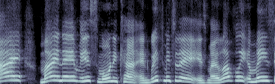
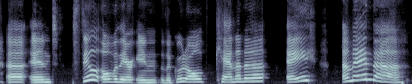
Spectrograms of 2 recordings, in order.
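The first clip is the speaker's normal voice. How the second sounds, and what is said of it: Weak attempt at Canadian accent. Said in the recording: “I tried with my accent; it wasn't very good... it was quite pathetic as well, but I tried.”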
